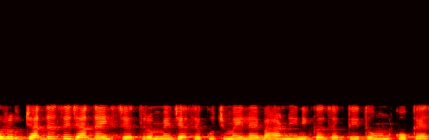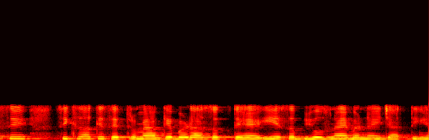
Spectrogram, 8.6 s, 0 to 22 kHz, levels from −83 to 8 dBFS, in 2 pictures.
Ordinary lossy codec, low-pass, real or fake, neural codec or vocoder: none; 5.4 kHz; real; none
